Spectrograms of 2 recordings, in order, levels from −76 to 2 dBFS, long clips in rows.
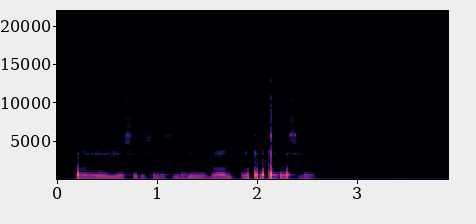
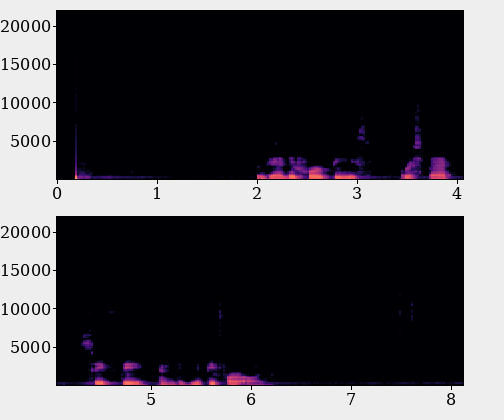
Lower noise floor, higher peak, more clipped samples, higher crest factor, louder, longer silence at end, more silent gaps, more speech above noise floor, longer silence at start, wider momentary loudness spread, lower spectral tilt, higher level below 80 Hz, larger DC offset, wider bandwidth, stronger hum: second, -68 dBFS vs -78 dBFS; first, -4 dBFS vs -8 dBFS; neither; first, 30 dB vs 24 dB; second, -33 LUFS vs -29 LUFS; second, 1.35 s vs 2 s; neither; second, 35 dB vs 50 dB; about the same, 0.2 s vs 0.2 s; first, 22 LU vs 12 LU; second, -6 dB/octave vs -9 dB/octave; first, -46 dBFS vs -54 dBFS; neither; first, 13.5 kHz vs 9.6 kHz; first, 60 Hz at -60 dBFS vs none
